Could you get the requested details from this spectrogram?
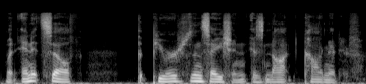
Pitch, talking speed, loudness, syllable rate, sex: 120 Hz, 145 wpm, -17 LUFS, 5.2 syllables/s, male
